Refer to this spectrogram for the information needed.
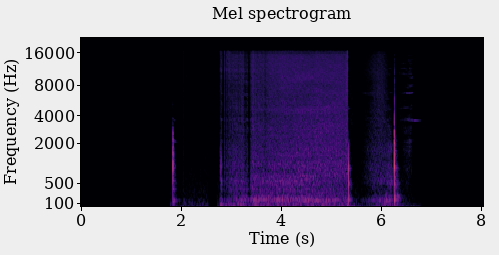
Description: Glass Cantaloupe ASMR Sound Effects Free Download
glass cantaloupe ASMR sound effects free download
